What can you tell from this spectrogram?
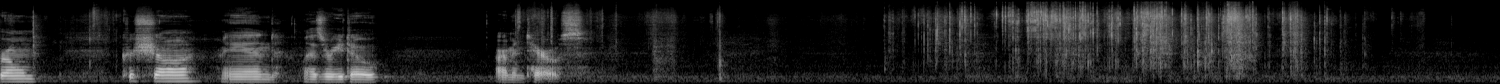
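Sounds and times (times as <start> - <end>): foil wrapper crinkling and tearing: 8.8 - 13.8.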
